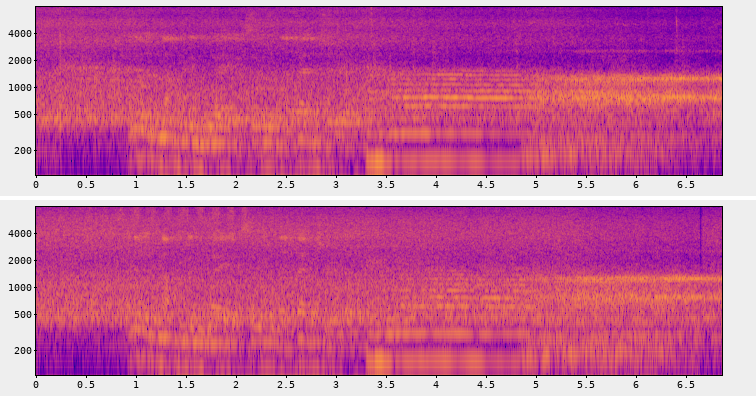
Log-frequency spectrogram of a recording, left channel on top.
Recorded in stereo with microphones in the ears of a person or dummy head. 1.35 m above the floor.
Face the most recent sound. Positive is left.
turn(degrees=55)  # may be behind; listen again after turning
